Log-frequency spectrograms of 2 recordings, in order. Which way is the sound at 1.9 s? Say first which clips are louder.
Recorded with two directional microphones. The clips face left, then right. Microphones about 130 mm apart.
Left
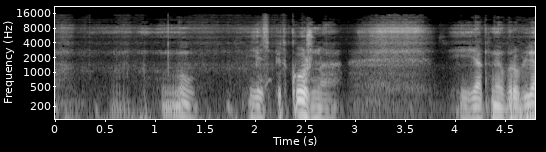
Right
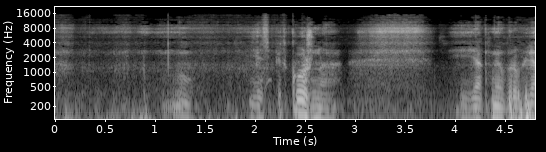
Left 11 dB; 90° left.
